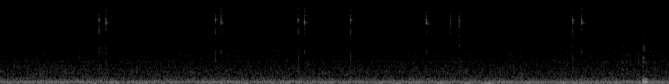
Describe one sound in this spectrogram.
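Cards click and rustle against fingers.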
